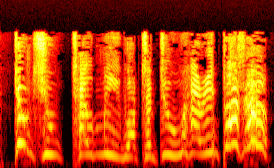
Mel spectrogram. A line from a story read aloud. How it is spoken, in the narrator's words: she screeched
